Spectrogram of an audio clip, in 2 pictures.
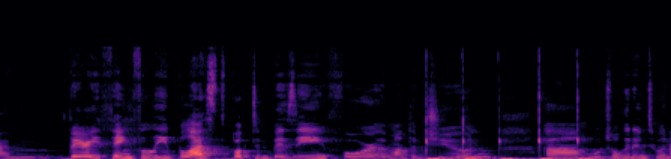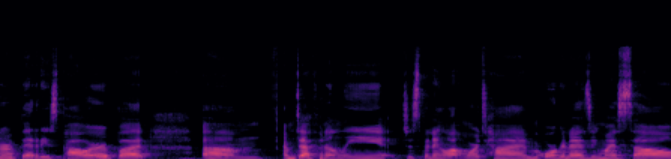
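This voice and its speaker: In an ordinary speaking voice, a woman at medium pitch keeps a moderate pace while her loudness swings widely. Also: ordinary pitch variation. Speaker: podcast host. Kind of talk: casual chat.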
